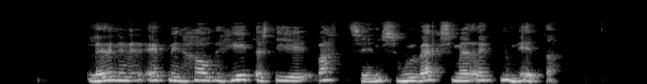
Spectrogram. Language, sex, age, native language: Icelandic, male, 50-59, Icelandic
